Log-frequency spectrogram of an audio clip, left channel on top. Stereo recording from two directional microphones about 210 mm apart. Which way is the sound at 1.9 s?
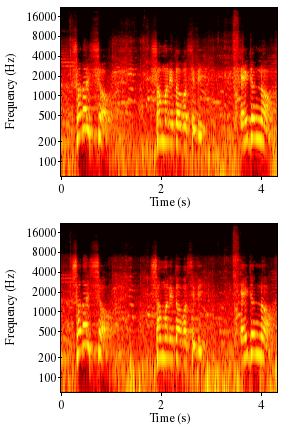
60° right (ahead or behind).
